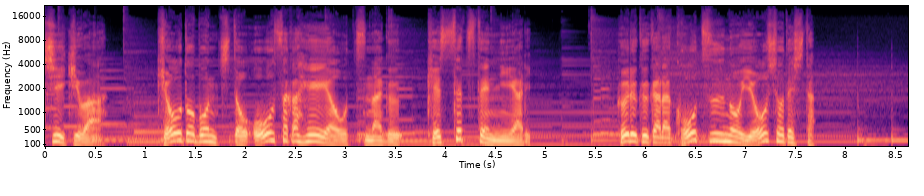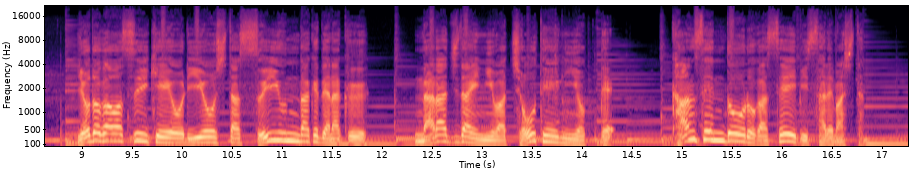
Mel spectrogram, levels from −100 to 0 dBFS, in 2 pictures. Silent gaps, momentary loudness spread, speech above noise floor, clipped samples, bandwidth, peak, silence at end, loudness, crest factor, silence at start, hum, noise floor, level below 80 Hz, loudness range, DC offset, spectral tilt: none; 16 LU; 21 dB; under 0.1%; 17.5 kHz; -2 dBFS; 0 s; -14 LUFS; 12 dB; 0 s; none; -35 dBFS; -46 dBFS; 2 LU; under 0.1%; -6 dB/octave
